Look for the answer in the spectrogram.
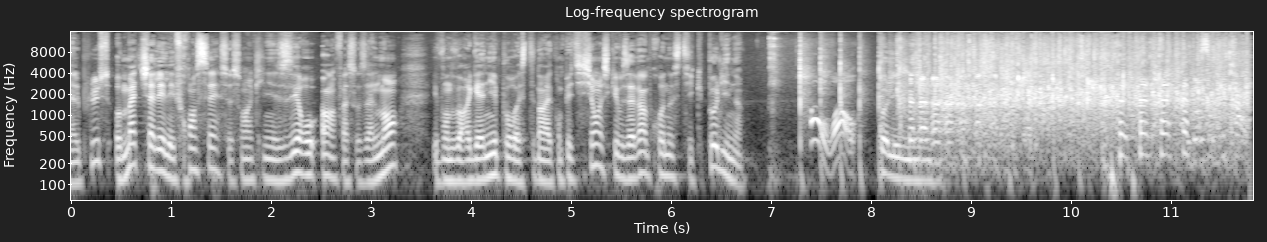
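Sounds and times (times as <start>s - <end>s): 
speech: 0.0s - 9.2s, 10.5s - 11.8s
many hands clapping: 7.3s - 11.8s
laughter: 8.3s - 11.8s.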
